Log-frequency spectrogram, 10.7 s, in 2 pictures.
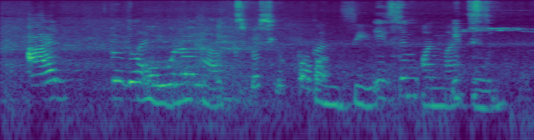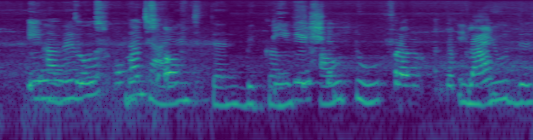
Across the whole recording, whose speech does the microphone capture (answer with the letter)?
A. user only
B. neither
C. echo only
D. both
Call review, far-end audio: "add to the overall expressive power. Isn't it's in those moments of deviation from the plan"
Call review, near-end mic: D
